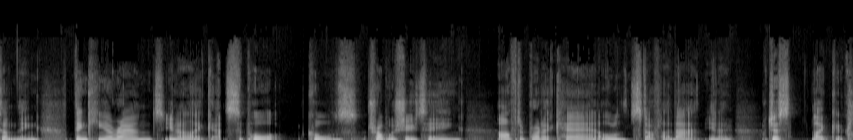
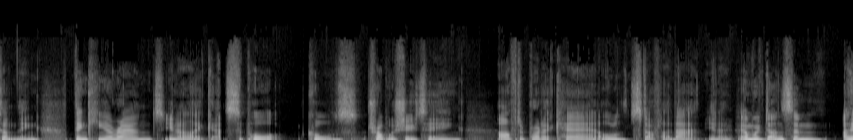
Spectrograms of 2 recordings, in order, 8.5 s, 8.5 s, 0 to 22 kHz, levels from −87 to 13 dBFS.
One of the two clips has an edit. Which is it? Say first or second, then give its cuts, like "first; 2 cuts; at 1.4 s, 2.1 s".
second; 1 cut; at 7.4 s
